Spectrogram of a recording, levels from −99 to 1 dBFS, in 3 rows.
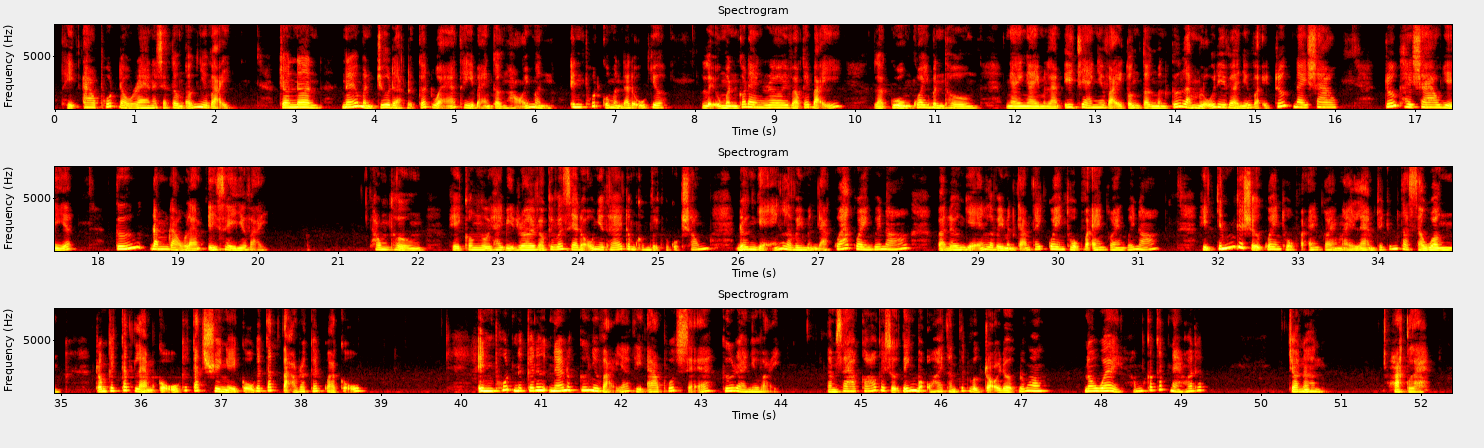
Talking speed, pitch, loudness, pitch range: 225 wpm, 200 Hz, -24 LUFS, 165-240 Hz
